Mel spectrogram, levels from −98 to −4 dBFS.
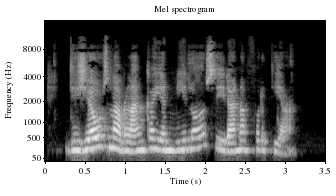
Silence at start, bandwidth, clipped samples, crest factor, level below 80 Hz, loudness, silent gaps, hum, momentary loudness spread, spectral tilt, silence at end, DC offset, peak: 0.3 s; 10.5 kHz; under 0.1%; 18 dB; -66 dBFS; -22 LUFS; none; none; 14 LU; -5 dB/octave; 0.4 s; under 0.1%; -4 dBFS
